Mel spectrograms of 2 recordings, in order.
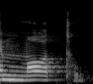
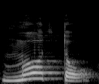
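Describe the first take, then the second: First: The o sounds like Brazilian Portuguese. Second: The o sounds like Spanish. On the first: The speaker calls it wrong. "igual a gente fala, não é moto" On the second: The speaker calls it right. "e sim moto"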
